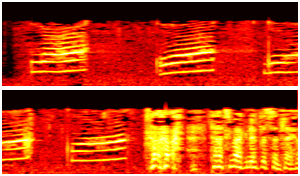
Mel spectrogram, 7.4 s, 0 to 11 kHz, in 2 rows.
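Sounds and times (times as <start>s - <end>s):
child imitating a bird with squawking calls: 0.4s - 1.1s, 2.0s - 2.7s, 3.3s - 5.4s
speech: 5.6s - 7.4s.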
